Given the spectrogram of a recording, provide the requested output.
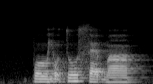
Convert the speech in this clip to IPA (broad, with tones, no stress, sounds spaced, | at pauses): p o˨ ʊ̯ j o̰˦˨ t o˦ sʰ ɛ˨ b ã˨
